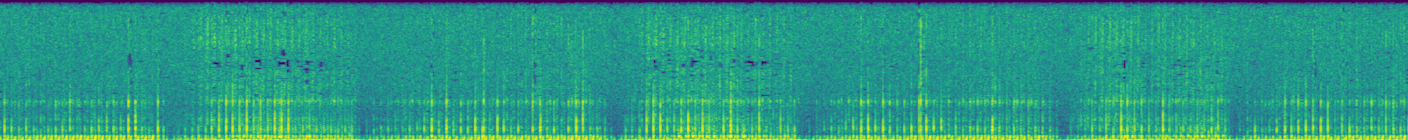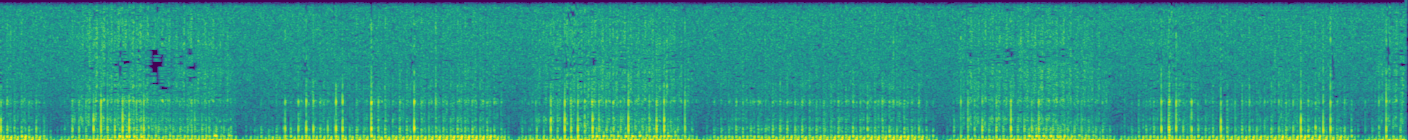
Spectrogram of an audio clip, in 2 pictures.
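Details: Two-year-old domestic cat named Romek purring steadily, a deep continuous rumble broken by brief pauses for breath roughly every second, each phrase swelling and fading in a slow regular cycle.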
